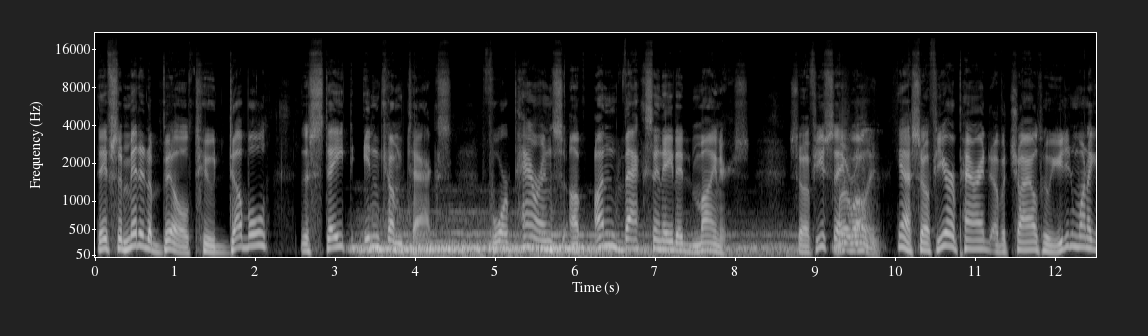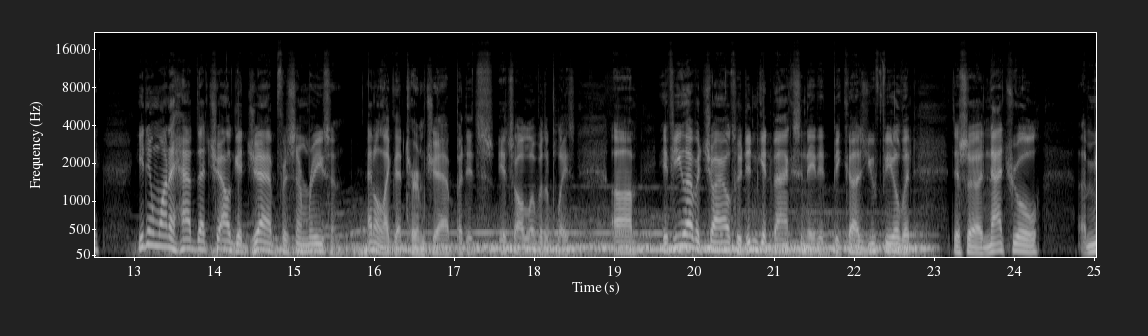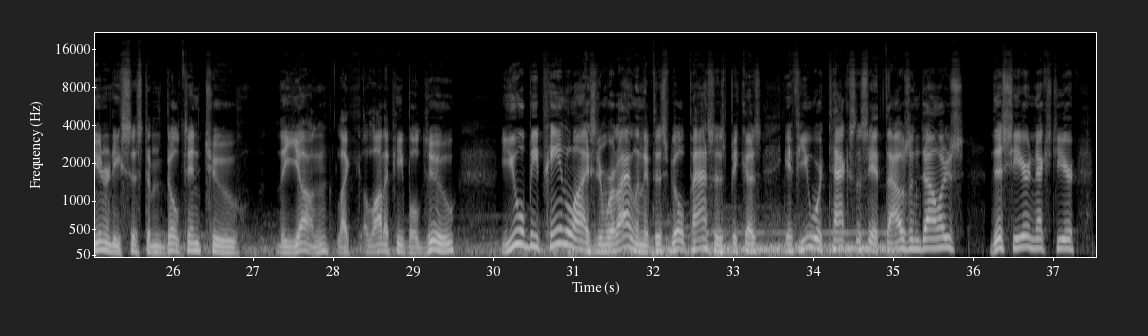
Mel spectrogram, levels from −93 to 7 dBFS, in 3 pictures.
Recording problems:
low rumble; loud; from 3.5 to 9 s, from 13 to 23 s and from 26 to 35 s; 10 dB below the speech

